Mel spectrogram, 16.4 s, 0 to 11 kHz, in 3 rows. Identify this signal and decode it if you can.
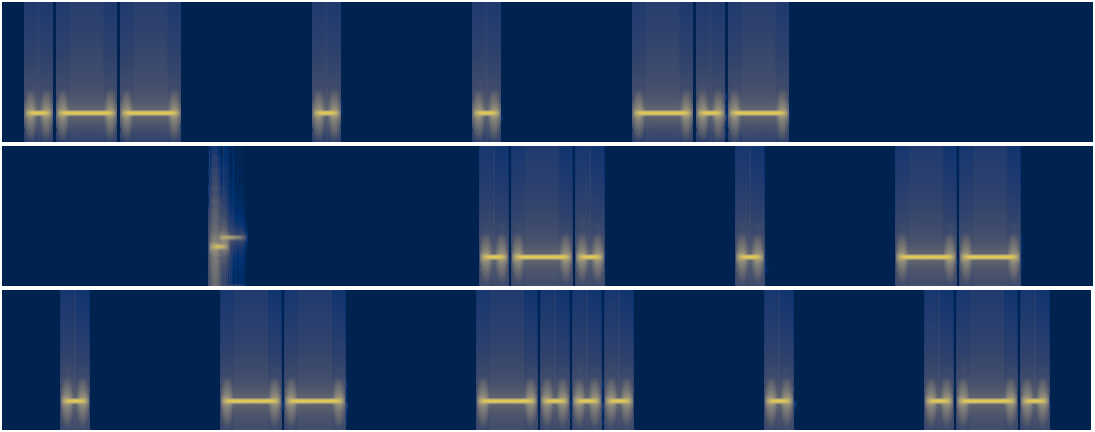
Morse code, heard as a keyed tone, about 15 wpm, spaced as for 9 wpm, 700 Hz. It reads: WEEK REMEMBER
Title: 3x Character Spacing - Top 500 Words - 15wpm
